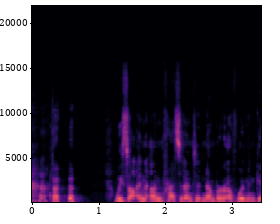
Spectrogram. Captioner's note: chuckles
